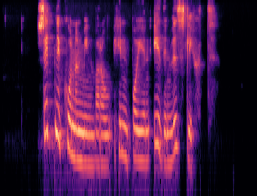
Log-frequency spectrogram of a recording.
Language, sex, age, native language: Icelandic, female, 30-39, Icelandic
